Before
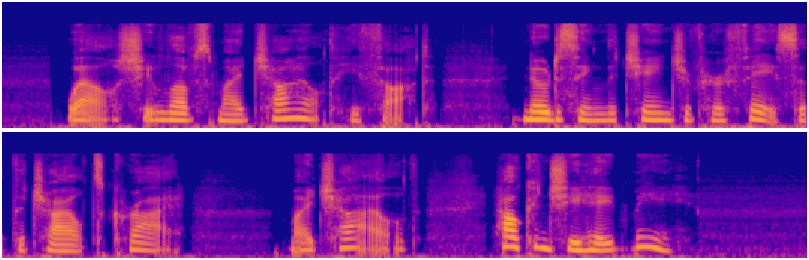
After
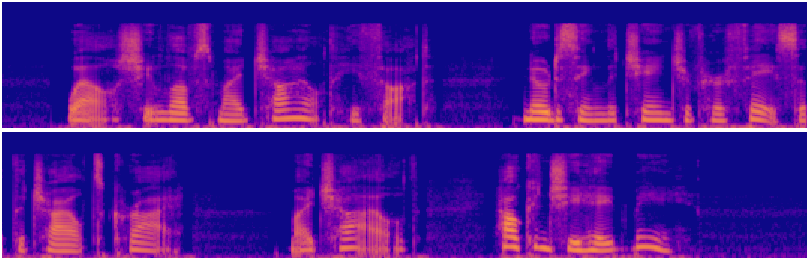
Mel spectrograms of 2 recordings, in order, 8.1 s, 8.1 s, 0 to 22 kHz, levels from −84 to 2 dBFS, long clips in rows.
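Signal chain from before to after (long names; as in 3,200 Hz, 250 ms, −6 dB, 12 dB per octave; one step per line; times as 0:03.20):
noise gate −42 dBFS, range −7 dB
level −7 dB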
